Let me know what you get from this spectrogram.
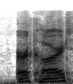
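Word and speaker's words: Urquhart: County Sergeant John Kart urkhart mhm that's how you pronounce Ur r q h a r t yeah okay uh John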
